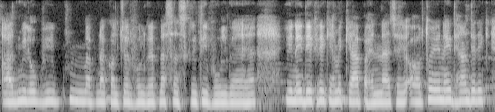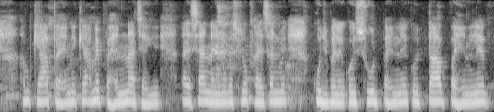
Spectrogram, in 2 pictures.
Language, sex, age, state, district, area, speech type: Hindi, female, 30-45, Uttar Pradesh, Chandauli, rural, spontaneous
